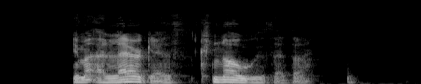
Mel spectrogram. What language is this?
Cornish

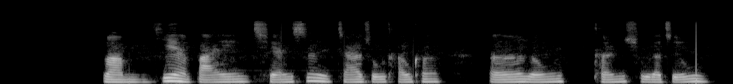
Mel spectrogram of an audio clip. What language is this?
Chinese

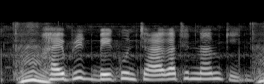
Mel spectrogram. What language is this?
Bangla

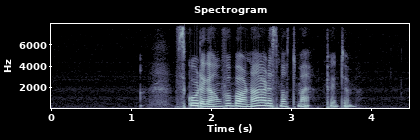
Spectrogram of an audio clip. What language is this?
Norwegian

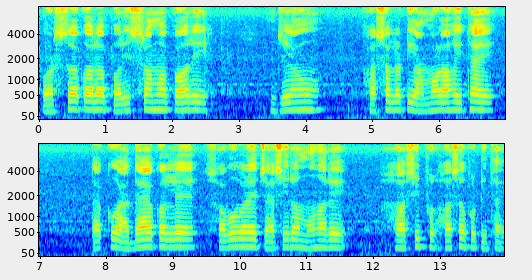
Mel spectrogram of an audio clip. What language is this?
Odia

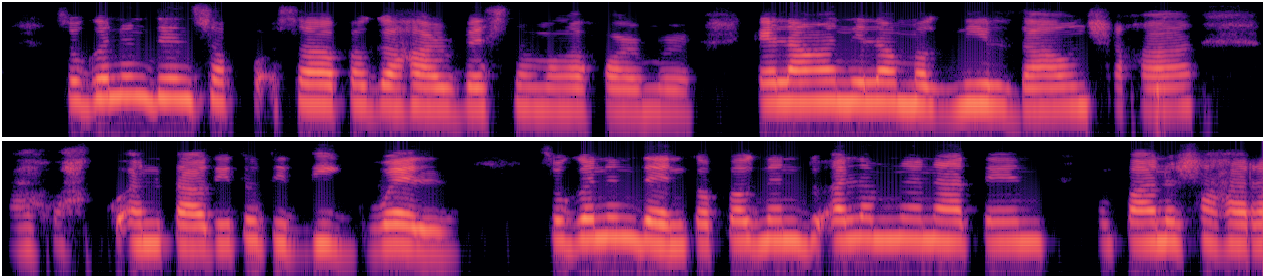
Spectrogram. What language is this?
Filipino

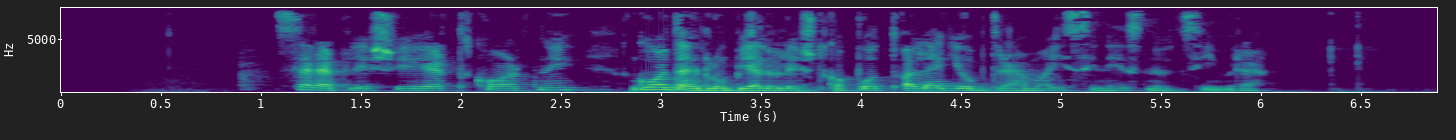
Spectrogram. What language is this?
Hungarian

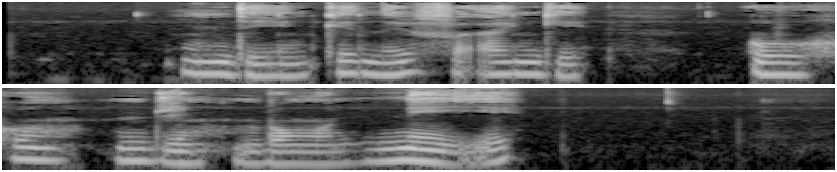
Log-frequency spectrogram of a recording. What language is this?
Ngiemboon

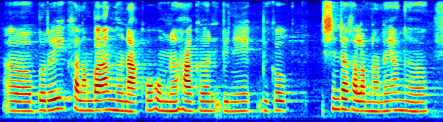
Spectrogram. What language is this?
Bodo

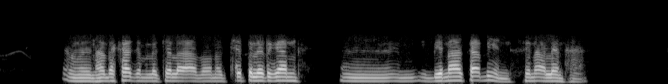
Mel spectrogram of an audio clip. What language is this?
Santali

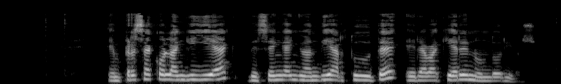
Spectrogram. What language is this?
Basque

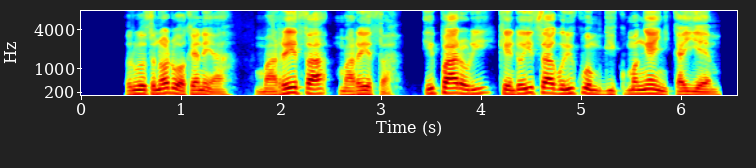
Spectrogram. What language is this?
Luo (Kenya and Tanzania)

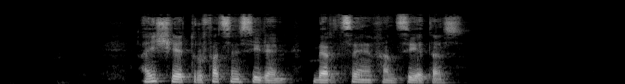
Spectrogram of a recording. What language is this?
Basque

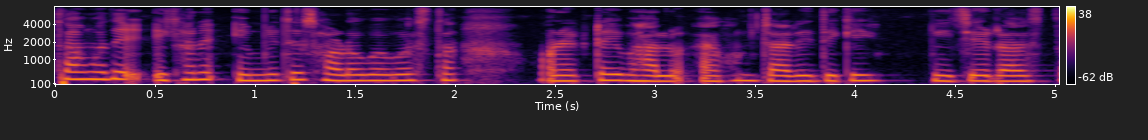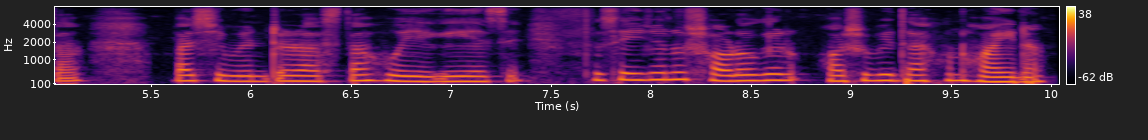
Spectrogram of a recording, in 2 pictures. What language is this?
Bangla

